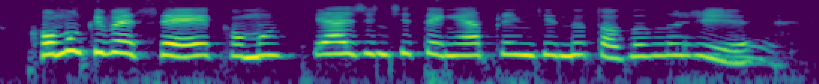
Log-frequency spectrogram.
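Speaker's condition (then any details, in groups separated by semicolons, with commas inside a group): Cerebral palsy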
